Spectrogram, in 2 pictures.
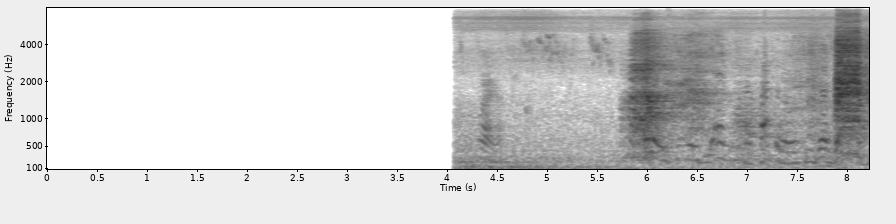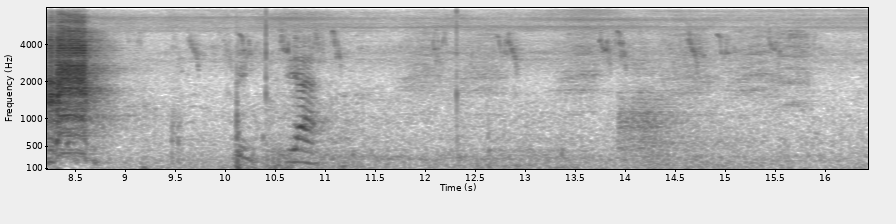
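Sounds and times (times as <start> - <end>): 
Great green macaw Ara ambigua harsh squawks and honking calls: 5.7 - 9.0, 11.8 - 15.9.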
